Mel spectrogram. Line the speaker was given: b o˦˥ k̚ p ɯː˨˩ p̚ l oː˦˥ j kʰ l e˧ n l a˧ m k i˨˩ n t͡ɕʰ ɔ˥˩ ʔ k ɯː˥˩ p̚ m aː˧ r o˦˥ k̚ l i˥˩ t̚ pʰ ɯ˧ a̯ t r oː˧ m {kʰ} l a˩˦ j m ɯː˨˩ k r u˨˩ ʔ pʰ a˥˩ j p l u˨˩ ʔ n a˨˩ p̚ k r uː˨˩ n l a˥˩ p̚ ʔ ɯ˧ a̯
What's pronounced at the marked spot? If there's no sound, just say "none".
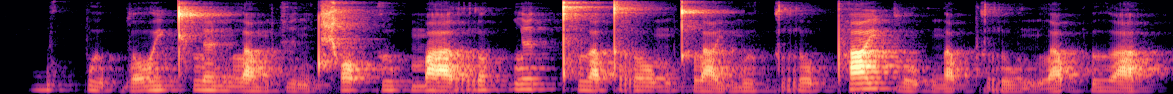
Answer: kʰ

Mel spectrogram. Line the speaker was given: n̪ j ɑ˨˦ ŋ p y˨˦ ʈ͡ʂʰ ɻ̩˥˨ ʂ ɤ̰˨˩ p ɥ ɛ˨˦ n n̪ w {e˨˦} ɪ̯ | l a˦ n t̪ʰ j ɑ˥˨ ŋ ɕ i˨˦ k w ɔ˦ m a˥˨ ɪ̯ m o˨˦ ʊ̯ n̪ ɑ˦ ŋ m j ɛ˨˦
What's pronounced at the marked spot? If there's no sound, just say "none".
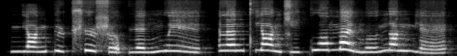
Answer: e˥˨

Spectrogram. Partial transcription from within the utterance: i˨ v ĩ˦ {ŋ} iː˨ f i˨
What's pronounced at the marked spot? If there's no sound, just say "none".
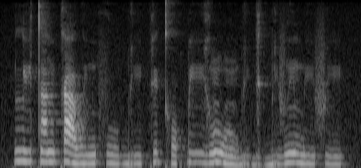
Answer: m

